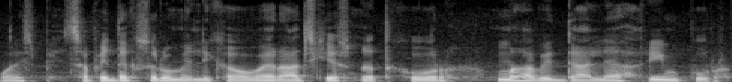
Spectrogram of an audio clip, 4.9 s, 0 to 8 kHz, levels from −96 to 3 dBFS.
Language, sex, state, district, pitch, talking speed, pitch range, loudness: Hindi, male, Uttar Pradesh, Hamirpur, 135 Hz, 160 wpm, 135-140 Hz, -19 LUFS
